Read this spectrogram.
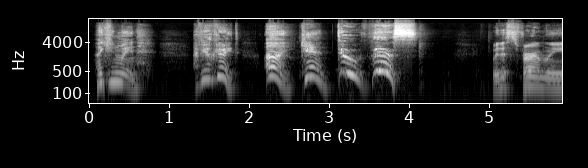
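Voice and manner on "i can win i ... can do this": very high, loud, triumphant shouts; shouted mantra. Acted. Spike shouting his mantra to encourage himself. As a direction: yell it to pump yourself up. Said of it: "a mantra to encourage himself".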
